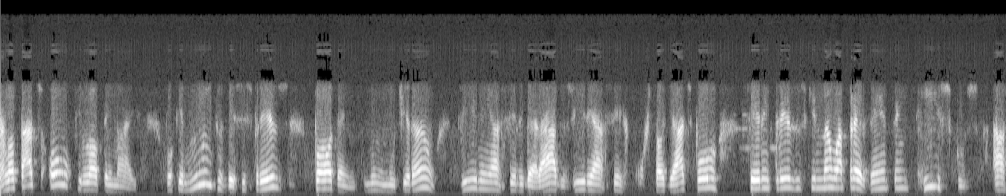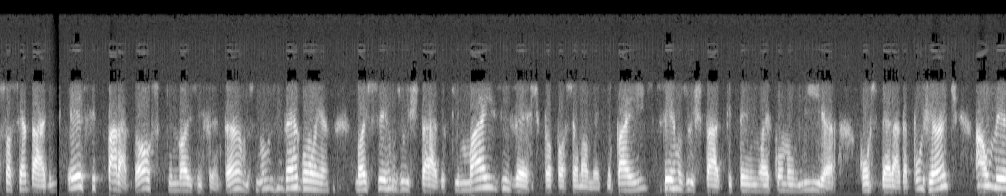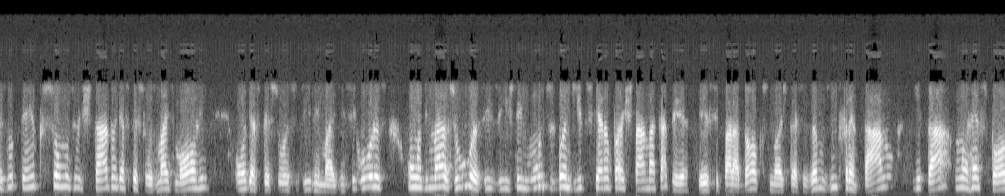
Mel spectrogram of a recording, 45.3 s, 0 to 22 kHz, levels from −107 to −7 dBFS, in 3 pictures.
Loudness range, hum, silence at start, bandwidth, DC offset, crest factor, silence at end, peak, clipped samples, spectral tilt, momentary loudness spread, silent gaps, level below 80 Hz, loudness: 3 LU; none; 0 s; 9 kHz; under 0.1%; 16 dB; 0 s; 0 dBFS; under 0.1%; -7.5 dB/octave; 14 LU; none; -68 dBFS; -16 LUFS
